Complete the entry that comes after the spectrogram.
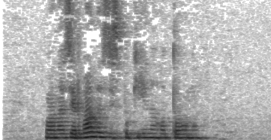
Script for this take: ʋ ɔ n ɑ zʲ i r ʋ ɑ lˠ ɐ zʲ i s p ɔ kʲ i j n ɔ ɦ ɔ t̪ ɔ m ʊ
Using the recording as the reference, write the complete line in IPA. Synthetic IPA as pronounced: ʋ ɔ n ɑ zʲ i r ʋ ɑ lˠ ɐ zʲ i s p ɔ kʲ i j n ɔ ɦ ɔ t̪ ɔ n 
